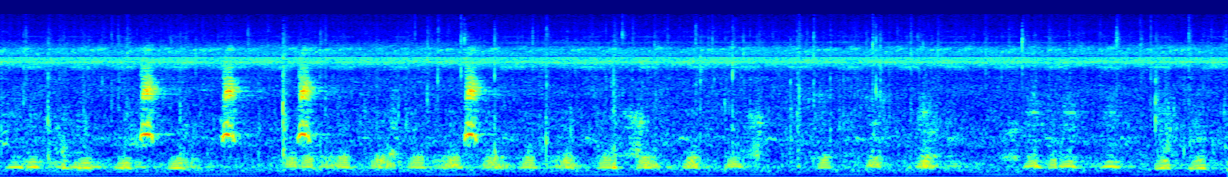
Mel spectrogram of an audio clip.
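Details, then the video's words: Chorus of frogs croaking: low, rapid croaks pulse about twice a second, broken by a few louder, harsher calls, over a steady high-pitched hum, possibly insects. "Sleep Like A Baby With The Calming Sound Of Harmonious Frog Croaking"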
